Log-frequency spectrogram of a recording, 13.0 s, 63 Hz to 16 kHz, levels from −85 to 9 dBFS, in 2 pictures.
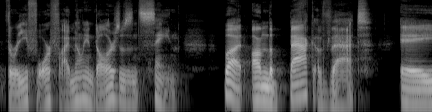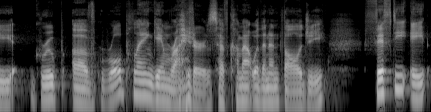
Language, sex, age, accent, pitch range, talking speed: English, male, 30-49, American, 95-120 Hz, 120 wpm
